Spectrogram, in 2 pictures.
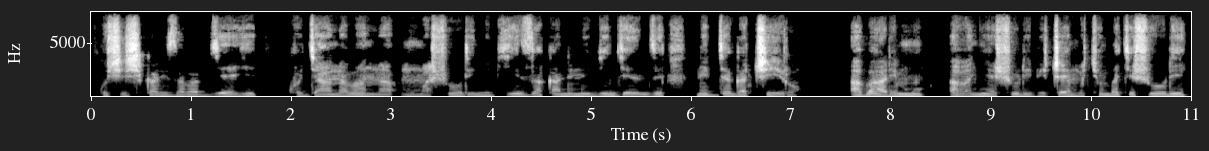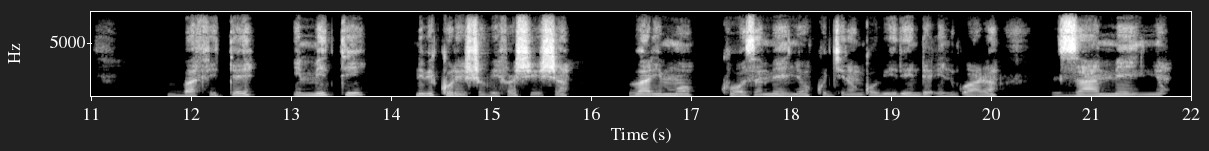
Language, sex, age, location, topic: Kinyarwanda, female, 25-35, Kigali, health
